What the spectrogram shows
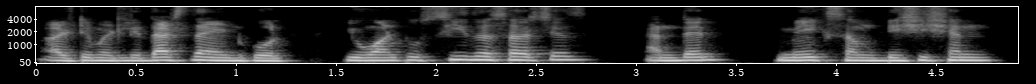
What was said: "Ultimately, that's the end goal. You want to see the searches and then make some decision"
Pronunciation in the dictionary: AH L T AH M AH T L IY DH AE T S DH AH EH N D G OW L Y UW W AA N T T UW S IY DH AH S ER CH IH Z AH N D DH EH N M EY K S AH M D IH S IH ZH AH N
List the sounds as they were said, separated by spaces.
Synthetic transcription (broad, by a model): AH L T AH M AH T L IY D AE T S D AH EH N D G OW L Y UW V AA N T T UW S IY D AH S ER CH IH Z AH N D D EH N M EY K S AH M D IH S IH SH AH N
